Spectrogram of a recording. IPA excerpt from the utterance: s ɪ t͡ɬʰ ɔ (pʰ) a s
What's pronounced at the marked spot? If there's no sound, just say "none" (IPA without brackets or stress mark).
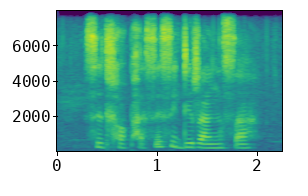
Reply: pʰ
